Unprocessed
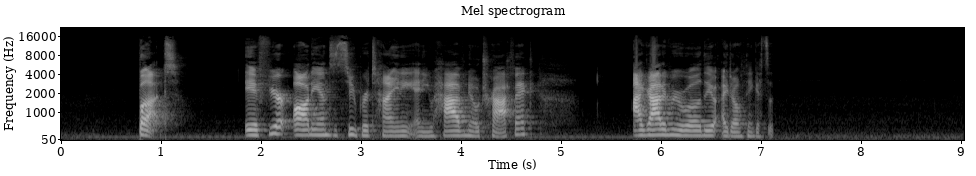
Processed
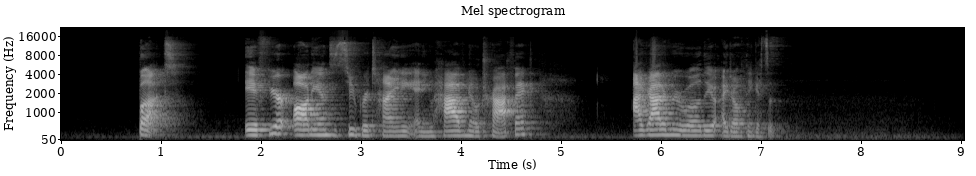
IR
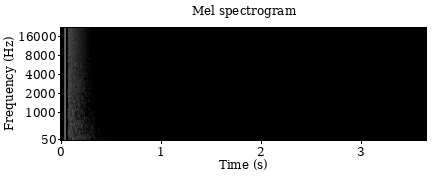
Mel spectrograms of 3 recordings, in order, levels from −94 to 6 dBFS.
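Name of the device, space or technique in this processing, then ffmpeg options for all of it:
far-field microphone of a smart speaker: -filter_complex "[1:a]atrim=start_sample=2205[a];[0:a][a]afir=irnorm=-1:irlink=0,highpass=f=110:p=1,dynaudnorm=f=230:g=7:m=14.5dB,volume=-7dB" -ar 48000 -c:a libopus -b:a 48k

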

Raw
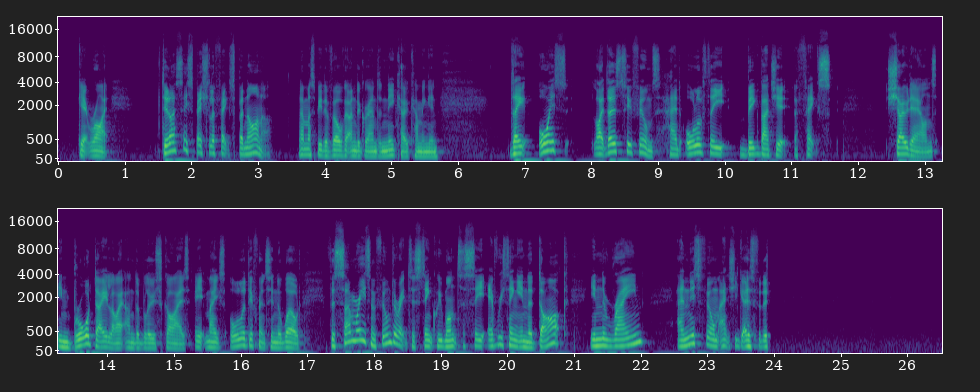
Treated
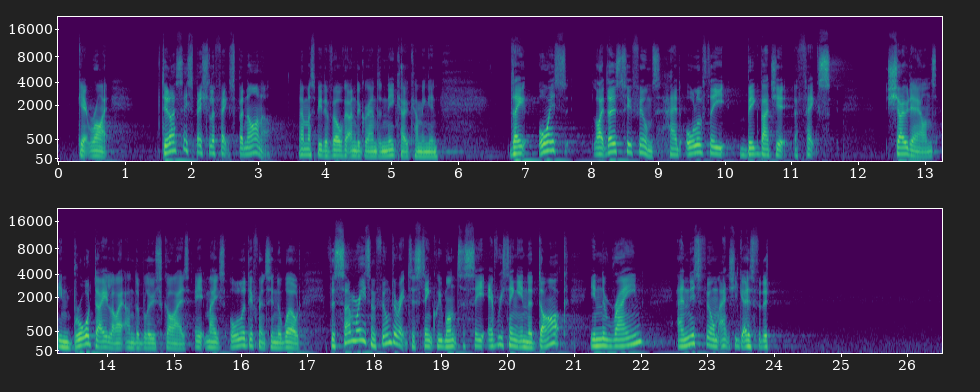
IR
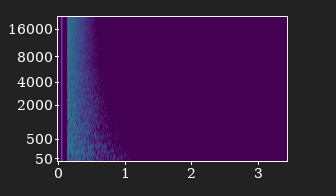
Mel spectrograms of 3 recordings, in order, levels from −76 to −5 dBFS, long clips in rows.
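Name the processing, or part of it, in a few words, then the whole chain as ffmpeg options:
ducked reverb: -filter_complex "[0:a]asettb=1/sr,asplit=3[a][b][c];[a]atrim=end=2.604[d];[b]atrim=start=2.6:end=3.04,asetpts=PTS-STARTPTS,afade=t=in:d=0.004:c=qsin,afade=t=out:st=0.436:d=0.004:c=qsin,lowshelf=f=120:g=-9.5[e];[c]atrim=start=3.036[f];[d][e]acrossfade=d=0.004:c1=hsin:c2=qsin[g];[g][f]acrossfade=d=0.004:c1=qsin:c2=hsin,asplit=3[h][i][j];[1:a]atrim=start_sample=2205[k];[i][k]afir=irnorm=-1:irlink=0[l];[j]apad=whole_len=1169903[m];[l][m]sidechaincompress=threshold=-42dB:ratio=5:attack=16:release=1170,volume=-18dB[n];[h][n]amix=inputs=2:normalize=0,volume=1.5dB"

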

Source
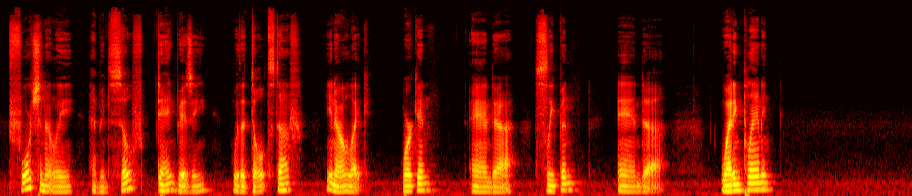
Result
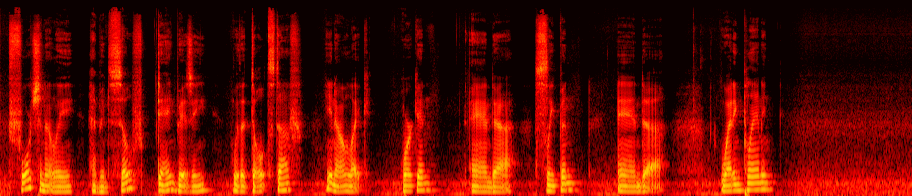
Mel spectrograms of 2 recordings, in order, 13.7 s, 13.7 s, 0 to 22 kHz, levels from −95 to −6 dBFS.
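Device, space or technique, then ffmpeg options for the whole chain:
upward and downward compression: -af "acompressor=mode=upward:threshold=-44dB:ratio=2.5,acompressor=threshold=-33dB:ratio=6,volume=1.5dB"

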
